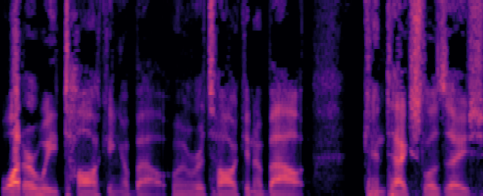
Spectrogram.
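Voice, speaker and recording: A man with an American accent and a normal speaking voice, medium in pitch, with ordinary pitch variation, a fairly quick pace and a dry, close sound with no echo. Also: very clean recording, silent background. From US Midwest (Detroit) and Eastern Kentucky. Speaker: pastor and seminary professor. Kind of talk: lecture to pastors.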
